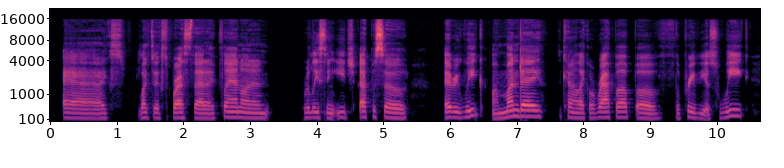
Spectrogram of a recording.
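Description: A fairly slow voice with an American accent on a very clean recording with a silent background. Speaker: podcast host. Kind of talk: podcast intro monologue. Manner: casual.

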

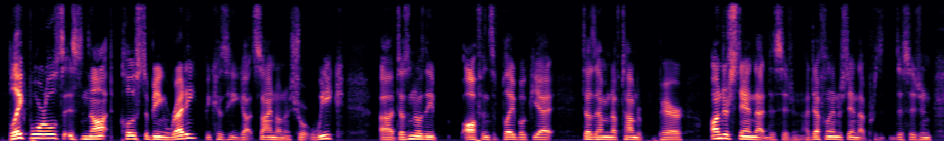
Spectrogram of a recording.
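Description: With a plain, everyday voice, a man of medium pitch speaks at a fairly quick pace with ordinary pitch variation, recorded very cleanly against a silent background. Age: 20s. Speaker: sports podcast host. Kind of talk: casual chat.

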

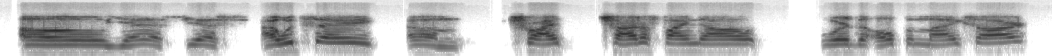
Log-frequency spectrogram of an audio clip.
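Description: Speaking very slowly with long, frequent pauses, a man with a Chinese accent uses a fairly high pitch and monotone, flat intonation. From China. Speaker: stand-up comedian. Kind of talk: interview. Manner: halting, many fillers.

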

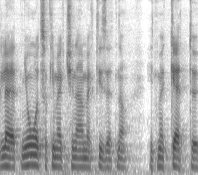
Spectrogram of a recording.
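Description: Flat and monotone, a man's voice holds a medium pitch. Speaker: regenerative farmer and miller-baker. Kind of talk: podcast interview conversation.

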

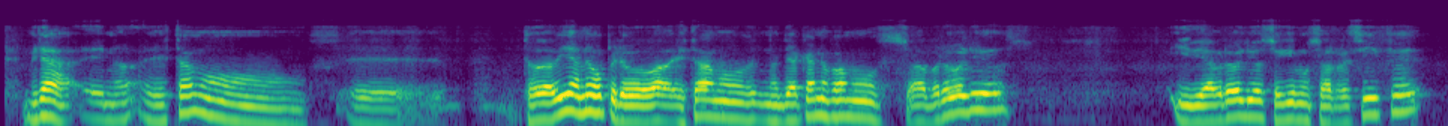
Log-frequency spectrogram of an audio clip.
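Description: Speaking very slowly with an Argentine accent, a man has a fairly high pitch, ordinary pitch variation, and a dark, mellow tone. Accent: Rioplatense Argentine Spanish. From Argentina, La Plata. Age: 60s. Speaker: sailor living aboard a historic schooner. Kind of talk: casual interview. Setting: remote call from a boat.

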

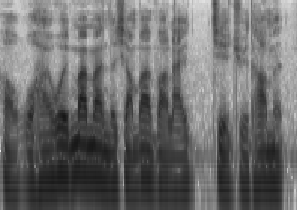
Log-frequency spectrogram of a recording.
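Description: On a very clean recording and a silent background, a man at a moderate pace. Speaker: podcast host on bass and music. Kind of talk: solo podcast monologue.

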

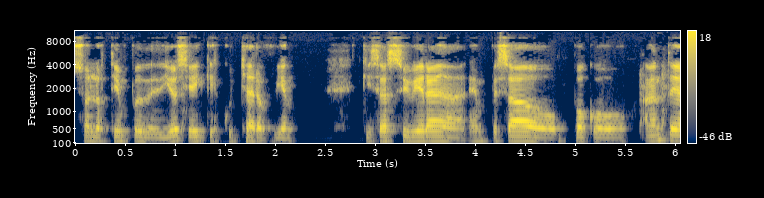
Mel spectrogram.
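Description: Recorded in a dry, close sound with no echo, a man with a Chilean accent and a fairly high pitch speaks at a fairly slow pace. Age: 20s. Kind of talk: casual chat.

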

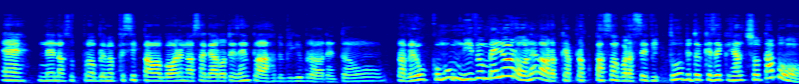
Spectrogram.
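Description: A man's high-pitched voice at a very fast pace, with hardly any pauses. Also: lively intonation. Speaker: podcast host. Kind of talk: casual chat.

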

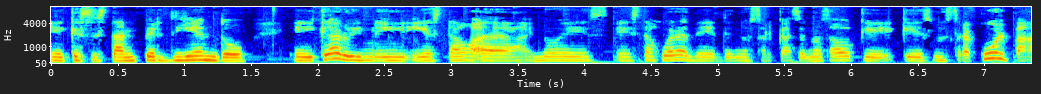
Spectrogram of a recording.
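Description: A woman at medium pitch speaks at a moderate pace in a dark, mellow tone with fairly even intonation. The sound is dry and close with no echo, and her loudness swings widely. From Mexico. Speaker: school paraeducator. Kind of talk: interview. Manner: hesitant.

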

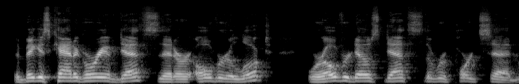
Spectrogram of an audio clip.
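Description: Heard on a very clean recording with a silent background, a man speaks in an animated tone at a fairly high pitch with ordinary pitch variation. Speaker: podcast host. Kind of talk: casual talk show monologue with a passionate, fired-up tone; news reading, reading an article aloud. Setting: video podcast, home studio. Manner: fired up, animated.

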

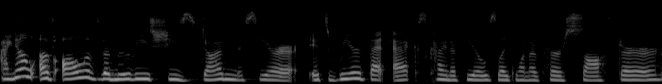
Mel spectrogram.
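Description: At a fairly slow pace, a woman with an ordinary speaking voice talks at a fairly high pitch with ordinary pitch variation. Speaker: magazine editor, podcast host. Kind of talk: casual interview chat.

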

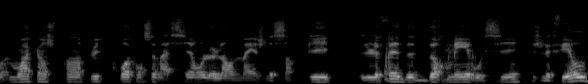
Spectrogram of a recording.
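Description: A man with a Quebec accent at a moderate pace, in a dry, close sound with no echo. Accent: Québécois French. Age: 20s. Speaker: podcast guest. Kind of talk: casual chat.

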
